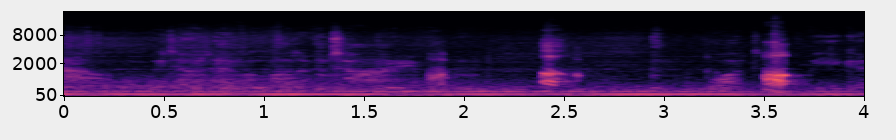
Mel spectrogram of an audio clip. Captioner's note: gurgling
